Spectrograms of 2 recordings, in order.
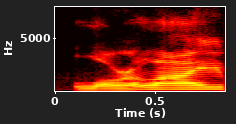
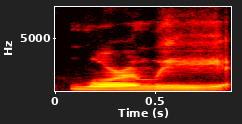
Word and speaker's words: Lorilei: But, and I understand because my name is spelled so strangely that people pronounce it probably the way it's spelt, Lorelei, but I'm not Lorelei. it's Laura Lee.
